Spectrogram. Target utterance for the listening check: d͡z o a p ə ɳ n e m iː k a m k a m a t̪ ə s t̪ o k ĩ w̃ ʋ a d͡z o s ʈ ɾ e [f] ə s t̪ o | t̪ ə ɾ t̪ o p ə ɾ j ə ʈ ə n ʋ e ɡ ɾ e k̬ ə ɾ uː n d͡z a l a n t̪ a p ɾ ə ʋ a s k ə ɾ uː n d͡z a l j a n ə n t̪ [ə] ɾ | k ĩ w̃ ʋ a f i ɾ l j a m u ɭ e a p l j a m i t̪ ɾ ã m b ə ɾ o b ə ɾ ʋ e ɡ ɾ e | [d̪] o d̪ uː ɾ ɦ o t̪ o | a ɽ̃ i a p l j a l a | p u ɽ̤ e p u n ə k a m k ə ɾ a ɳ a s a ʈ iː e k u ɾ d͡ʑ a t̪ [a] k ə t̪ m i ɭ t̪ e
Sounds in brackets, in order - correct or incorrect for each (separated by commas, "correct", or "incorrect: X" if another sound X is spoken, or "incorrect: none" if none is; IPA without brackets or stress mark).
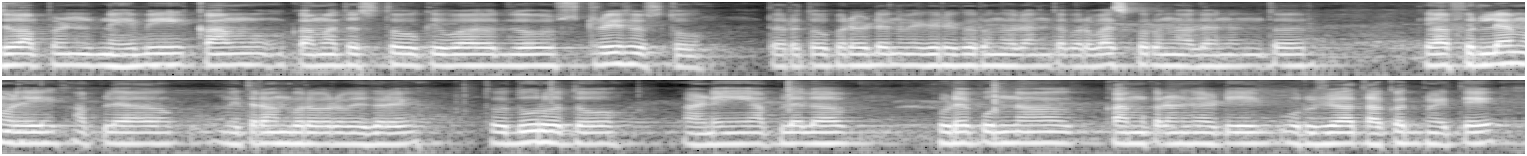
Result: incorrect: s, correct, incorrect: t̪, correct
